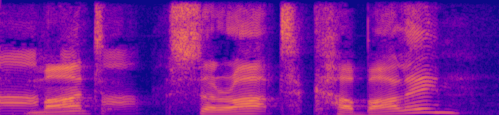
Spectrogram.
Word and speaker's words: Montserrat Caballé: Montserrat Caballé.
